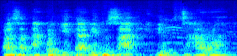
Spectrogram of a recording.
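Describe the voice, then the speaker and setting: A man gives an informal religious talk to a study circle. He is lively and jokey, and acts out little voices. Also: mid-range voice, fairly quick, faint music behind. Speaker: preacher at a women's study circle. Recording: echoey hall, distant mic, muffled.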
